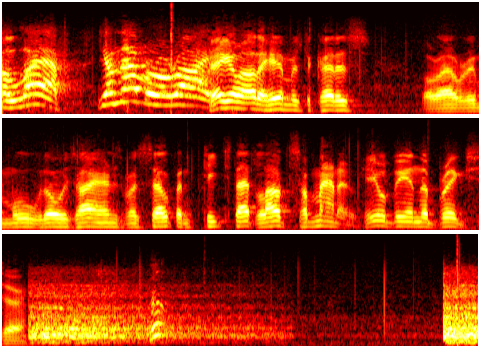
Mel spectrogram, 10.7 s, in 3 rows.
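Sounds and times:
speech: 0:00.0 - 0:07.9
steady low rumbling noise: 0:07.3 - 0:10.7
torpedo explosion hitting a ship: 0:07.4 - 0:09.4, 0:10.4 - 0:10.7.

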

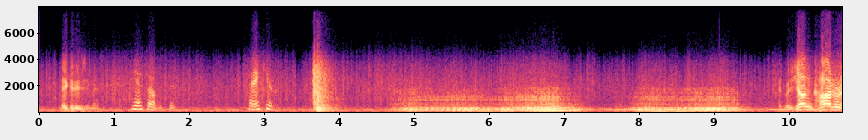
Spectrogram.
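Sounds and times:
speech: 0:00.3 - 0:02.0, 0:02.8 - 0:03.3, 0:10.1 - 0:10.6
car engine starting and driving off: 0:04.7 - 0:10.6.

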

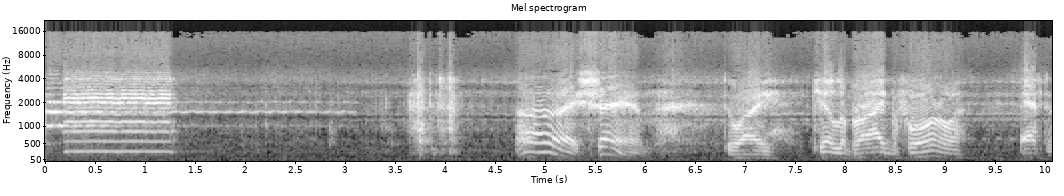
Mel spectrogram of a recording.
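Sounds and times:
electric door buzzer: 0:00.0 - 0:03.0
clattering rustle: 0:02.8 - 0:04.3
speech: 0:04.7 - 0:06.2, 0:06.8 - 0:10.0.

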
